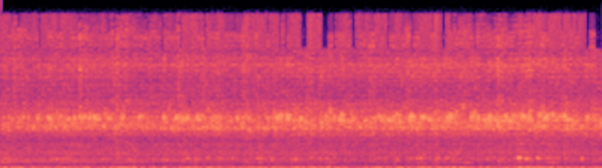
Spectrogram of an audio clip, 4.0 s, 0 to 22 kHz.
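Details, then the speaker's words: 1981 Bombardier Wide Gauge, rebuilt 318 V8 with 727 Chrysler transmission, just fired up after sitting about 2 years: low, slow, even rumble idling about 600 rpm (could be raised to 700-800), no knocks or misfires; clean normal idle. "Turn the key and go. Idling about 600, it could be turned up to 700 or 800 for idling."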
